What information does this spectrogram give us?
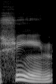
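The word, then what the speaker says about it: ש: okay nephesh netfish okay that's a sheen and it's an sh because of the dot over the right hand uh corner of the sheen if it wasn't like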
